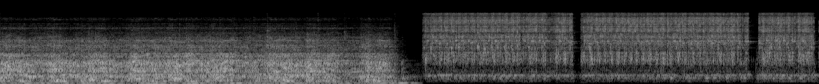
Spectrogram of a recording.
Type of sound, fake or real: real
